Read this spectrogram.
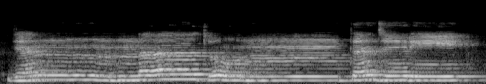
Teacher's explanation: کھڑا زبر ہے جنات. تنوین کے بعد حروف اخفاء میں سے تا ہے، نوز میں ساؤنڈ لے کے جائیں گے · تا کو باریک پڑھنا ہے، تاکہ تھا میں ساؤنڈ مکس نہ ہو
